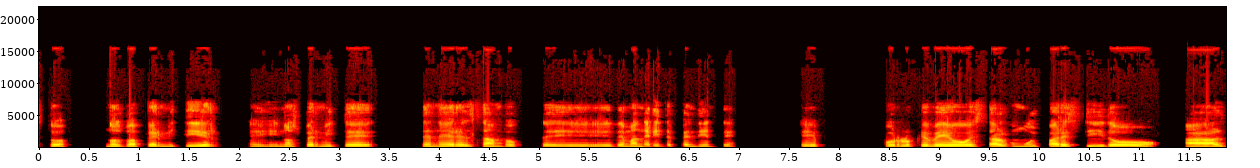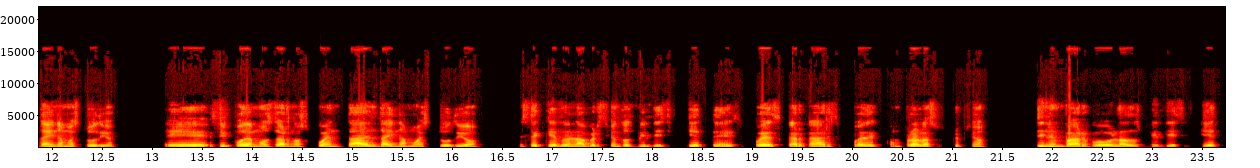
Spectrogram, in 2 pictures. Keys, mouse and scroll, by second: 8.7-9.4 scroll down 4, 14.8 scroll down 2.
